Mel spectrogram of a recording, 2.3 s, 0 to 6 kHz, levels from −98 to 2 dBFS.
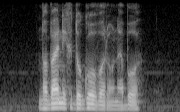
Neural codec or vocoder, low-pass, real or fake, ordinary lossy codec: none; 5.4 kHz; real; none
